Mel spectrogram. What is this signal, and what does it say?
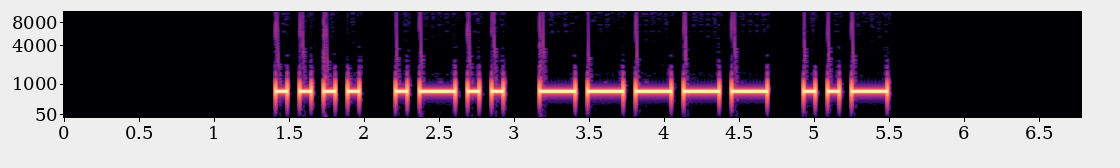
Morse code, heard as a keyed tone, about 15 wpm, 700 Hz. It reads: HL0U
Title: DXCC-100 Call Signs - 4 Characters - 15wpm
